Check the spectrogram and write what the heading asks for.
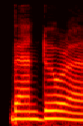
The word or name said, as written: bandura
